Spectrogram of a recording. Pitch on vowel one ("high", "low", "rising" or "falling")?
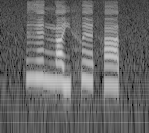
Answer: low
